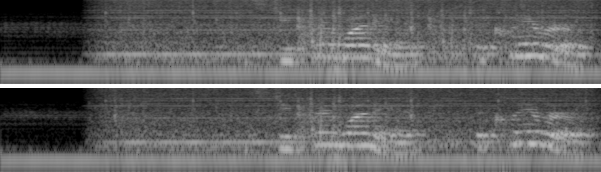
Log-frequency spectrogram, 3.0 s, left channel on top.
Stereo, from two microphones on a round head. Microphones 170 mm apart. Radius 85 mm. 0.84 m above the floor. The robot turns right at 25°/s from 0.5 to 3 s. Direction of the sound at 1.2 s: 60° left.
